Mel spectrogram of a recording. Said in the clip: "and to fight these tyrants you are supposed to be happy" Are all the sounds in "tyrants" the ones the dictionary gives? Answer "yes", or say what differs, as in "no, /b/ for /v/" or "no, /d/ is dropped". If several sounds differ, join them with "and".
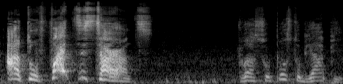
no, /s/ is dropped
